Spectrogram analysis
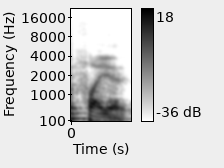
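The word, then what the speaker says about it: fire: आई की तरह उच्चारण करेंगे। ओके? और लास्ट में र आ जाएगा। तो क्या हो जाएगा? आई। जैसे एफ आई आर इे हम क्या पढ़ेंगे? फायर। फिरे नहीं पढ़ना है।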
